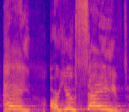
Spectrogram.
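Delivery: loud, high, drawn-out shout; mock yelling right in someone's face; imitated yell. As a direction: holler it slowly over noisy machines, imitating a coworker. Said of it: "he yells out".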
